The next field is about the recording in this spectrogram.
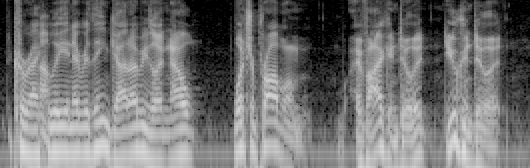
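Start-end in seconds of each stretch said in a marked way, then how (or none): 1.6-5.0 clumsy, bad put-on old-man voice. Retelling what a man said after jumping off a balcony onto mats, worst Vince impression. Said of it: "the worst Vince impression I've ever heard".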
